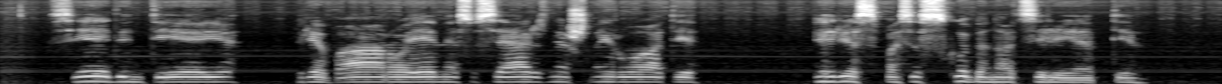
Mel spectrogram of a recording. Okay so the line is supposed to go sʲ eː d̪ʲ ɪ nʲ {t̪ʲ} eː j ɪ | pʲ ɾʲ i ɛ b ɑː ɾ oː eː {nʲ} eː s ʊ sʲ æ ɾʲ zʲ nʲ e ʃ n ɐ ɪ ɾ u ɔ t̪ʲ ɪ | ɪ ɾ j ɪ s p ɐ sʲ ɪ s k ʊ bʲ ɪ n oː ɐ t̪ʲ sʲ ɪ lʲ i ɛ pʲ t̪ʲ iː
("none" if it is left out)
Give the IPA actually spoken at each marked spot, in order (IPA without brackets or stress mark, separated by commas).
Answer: t̪ʲ, mʲ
